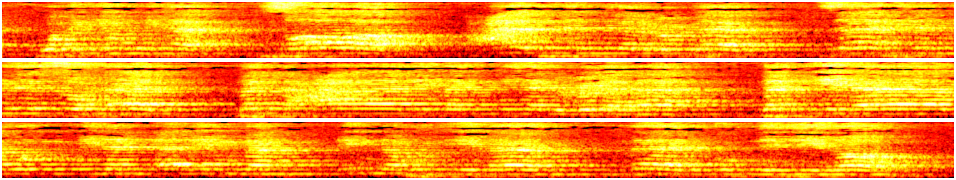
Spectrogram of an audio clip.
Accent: Egypt; اللهم انصر بلادنا مصر الأمن والأمان

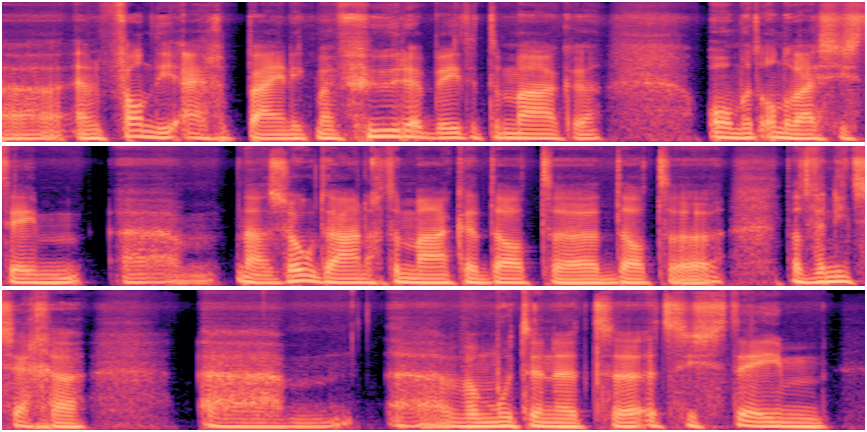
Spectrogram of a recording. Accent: Rotterdam, South Holland, Netherlands; born there; Ik dacht, oh, dat heeft te maken met dat ik Marokkaanse roots heb of zo. Ik ben in Rotterdam geboren. Of dat ik islamitisch ben of zo.

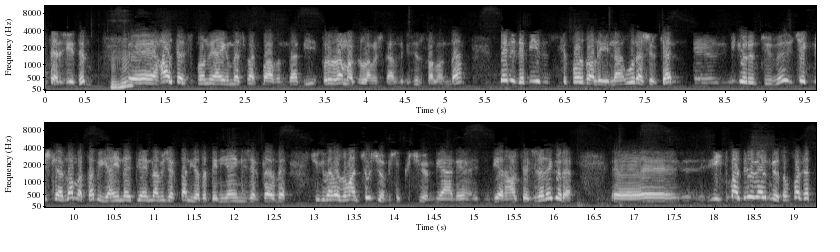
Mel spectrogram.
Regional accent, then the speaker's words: Ankara, Turkey; Ben 47 yaşında Ankaralıyım.

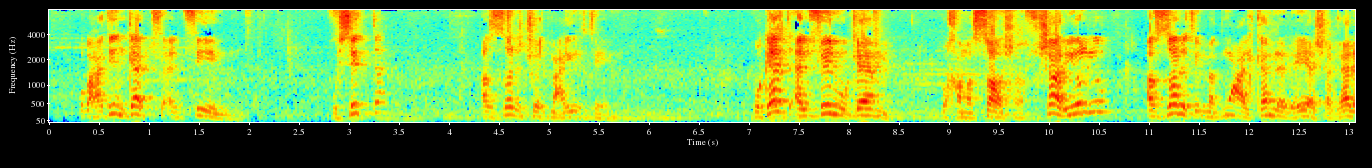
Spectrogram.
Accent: Egypt; من القديم حتى عندنا في مصر

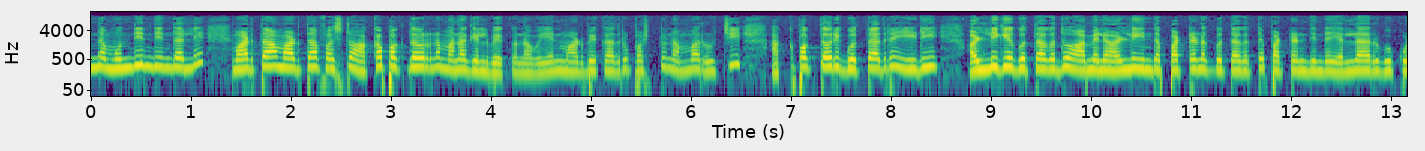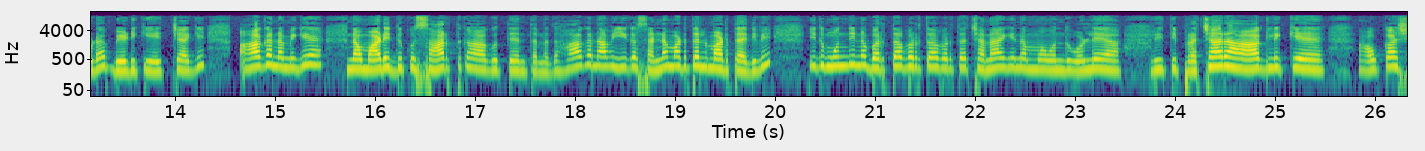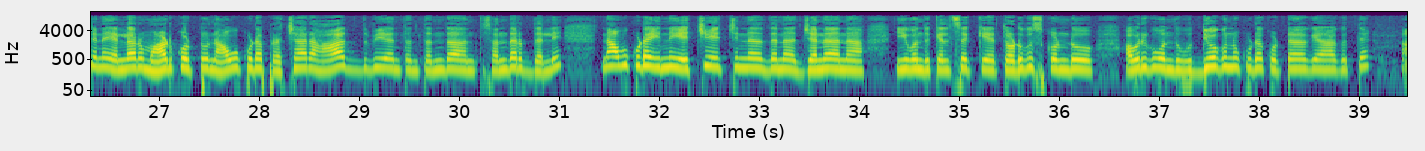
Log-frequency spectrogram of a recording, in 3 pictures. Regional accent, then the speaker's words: Hosadurga, Karnataka, India; ನಮ್ಮ ಹೊಸದುರ್ಗ ತಾಲೂಕಿನ ಸಿರಿಧಾನ್ಯದ ತವರೂರು

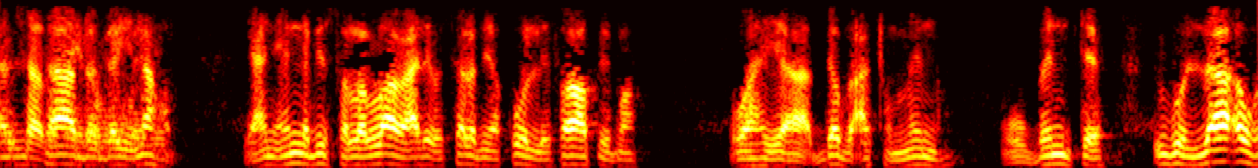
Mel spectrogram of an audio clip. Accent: Saudi Arabia; يعني عندنا في السعودية الخادمة ما لها قدر واحد

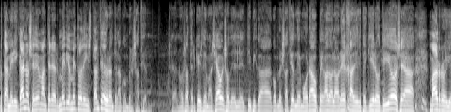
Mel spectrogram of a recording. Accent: Venezuela; referente a mi tierra, en Venezuela está el Salto del Ángel, la cascada más alta del mundo

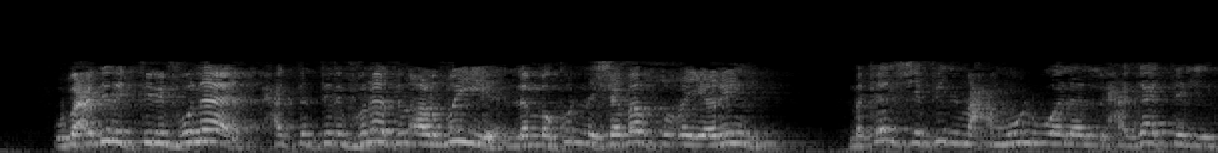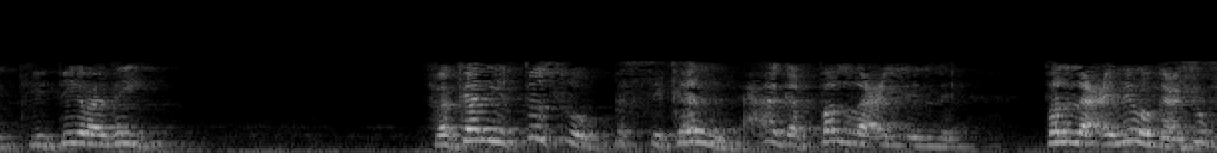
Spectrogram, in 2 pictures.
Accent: Egypt; وده غير إنه عندنا المرصد الخاص بينا كمصريين

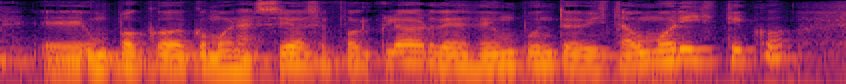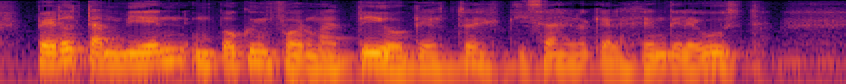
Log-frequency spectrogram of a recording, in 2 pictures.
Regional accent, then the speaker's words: Argentina; moved away as an adult; now in Ecuador; Yo soy de Argentina, estoy hace 8 años, 9 años viviendo en Ecuador

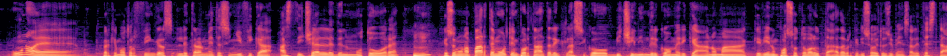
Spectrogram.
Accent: Modena, Emilia-Romagna, Italy; veniamo da Modena

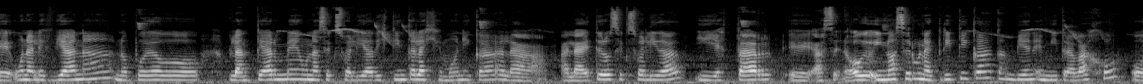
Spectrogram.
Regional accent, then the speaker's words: Chillán, Ñuble, Chile; soy chilena de nacimiento, chillaneja, siento que me representa un poco más cuando digo que soy chillaneja. Tengo 28 años

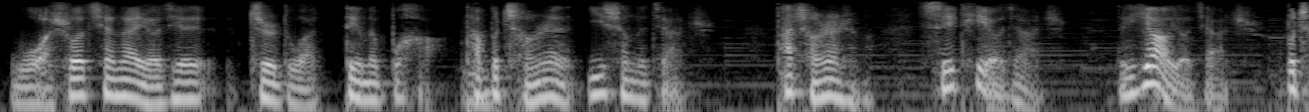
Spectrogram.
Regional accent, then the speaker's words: Shanxi, China; 我爸是河南人。我从小长在山西，现在以山西人自居嘛，

